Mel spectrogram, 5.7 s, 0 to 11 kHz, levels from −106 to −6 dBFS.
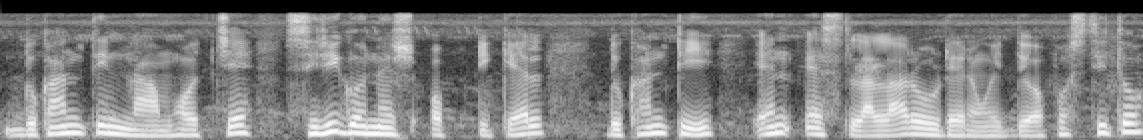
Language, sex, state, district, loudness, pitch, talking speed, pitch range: Bengali, male, Assam, Hailakandi, -14 LUFS, 145 Hz, 125 wpm, 125-170 Hz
